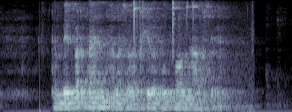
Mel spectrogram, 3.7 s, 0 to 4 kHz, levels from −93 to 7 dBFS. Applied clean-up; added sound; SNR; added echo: none; Shatter / Crushing; 16 dB; reverberation time 0.9 s.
